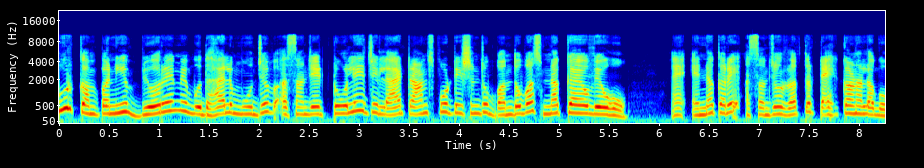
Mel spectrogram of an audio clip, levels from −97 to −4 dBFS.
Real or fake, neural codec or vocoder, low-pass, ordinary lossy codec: fake; vocoder, 22.05 kHz, 80 mel bands, Vocos; 9.9 kHz; Opus, 64 kbps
